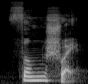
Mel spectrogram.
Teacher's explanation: A lot of Westerners might call this feng shui or feng shway or something, but actually it's pronounced feng shui. The first tone and then the third tone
